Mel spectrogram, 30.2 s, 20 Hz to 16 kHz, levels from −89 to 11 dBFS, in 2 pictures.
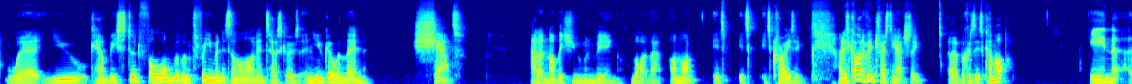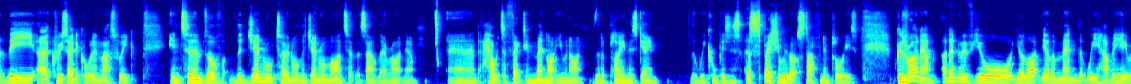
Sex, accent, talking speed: male, British, 215 wpm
